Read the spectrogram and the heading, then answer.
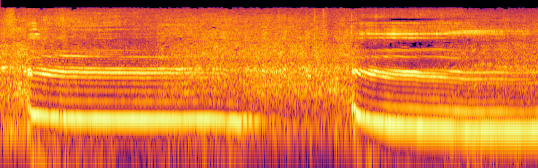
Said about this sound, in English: Whales always kind of sound depressed, don't they?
